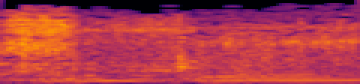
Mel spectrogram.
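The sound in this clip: A car engine runs on a narrow, twisty road during a chase. It holds a steady low rumble with mild swells in revving, alone and without talk.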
